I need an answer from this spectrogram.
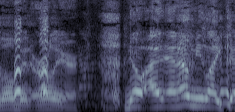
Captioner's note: audience laughs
